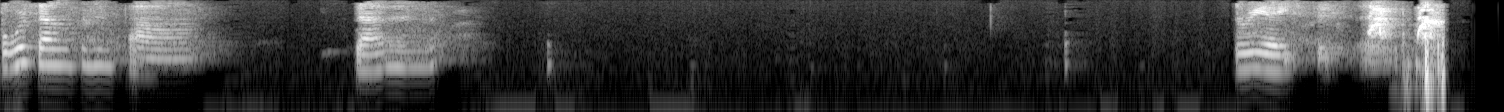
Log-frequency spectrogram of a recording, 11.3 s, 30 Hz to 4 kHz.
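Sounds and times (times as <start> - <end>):
speech: 0.3 - 1.5, 2.7 - 3.4, 9.3 - 10.9
small fluffy Havanese dog yelping: 10.2 - 10.9.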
